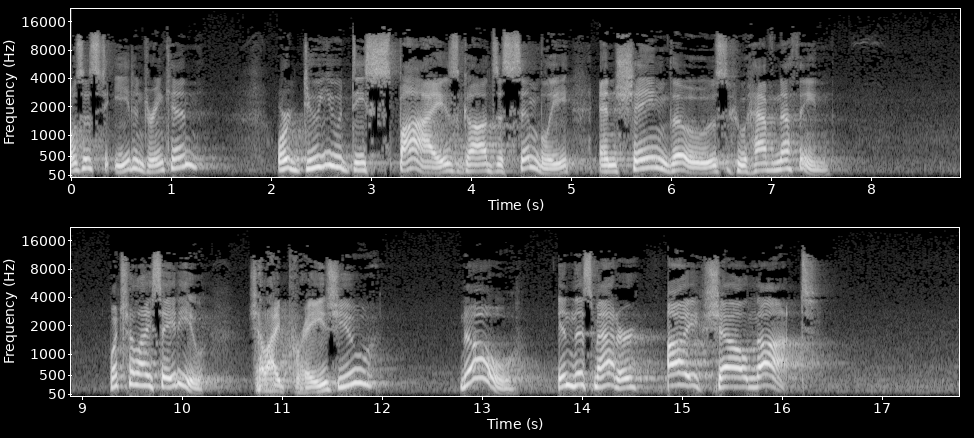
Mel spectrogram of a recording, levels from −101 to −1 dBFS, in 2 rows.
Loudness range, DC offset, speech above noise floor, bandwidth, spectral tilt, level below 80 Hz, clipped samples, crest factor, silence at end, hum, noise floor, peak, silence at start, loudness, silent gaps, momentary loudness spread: 4 LU; under 0.1%; 37 dB; 13.5 kHz; -4.5 dB/octave; -64 dBFS; under 0.1%; 16 dB; 1.4 s; none; -54 dBFS; -2 dBFS; 0 s; -17 LUFS; none; 10 LU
